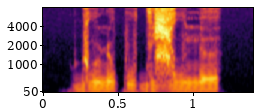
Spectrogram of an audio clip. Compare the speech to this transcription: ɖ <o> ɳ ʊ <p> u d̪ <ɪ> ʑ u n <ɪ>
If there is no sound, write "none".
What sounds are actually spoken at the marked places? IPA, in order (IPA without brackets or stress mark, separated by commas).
u, p, ɪ, ə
